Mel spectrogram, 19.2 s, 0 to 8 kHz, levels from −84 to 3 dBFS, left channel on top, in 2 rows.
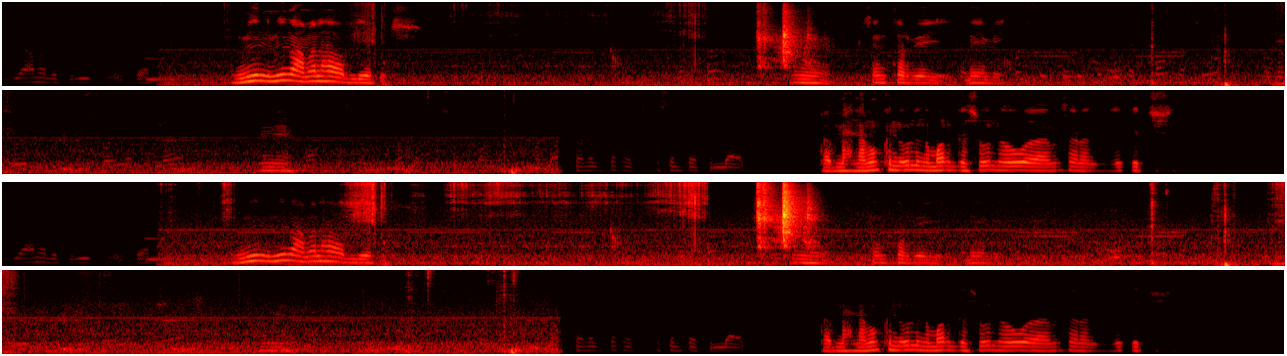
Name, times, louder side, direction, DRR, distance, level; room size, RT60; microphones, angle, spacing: voice 1, 0.0-1.6 4.9-5.6 7.2-11.1 11.7-15.2, left 1 dB, 30° left, 5.4 m, -70 dB
Marimba xylophone / Wood, 1.1-3.3, right 1 dB, 55° right, 4.9 m, -73 dB
sound 1, 1.2-13.8, right 13 dB, 85° right, 0.6 m, -43 dB
voice 2, 1.7-3.1 5.9-7.5 11.5-11.8 15.8-18.6, left 4 dB, 90° left, 0.9 m, -46 dB
head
